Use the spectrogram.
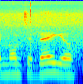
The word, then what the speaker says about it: Montebello: It's written kind of in Spanish, and as a Spanish speaker myself, I just have a tendency to pronounce it like Spanish, and I generally say Montebello.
